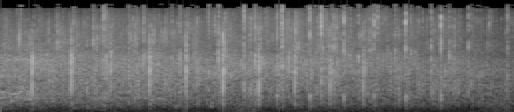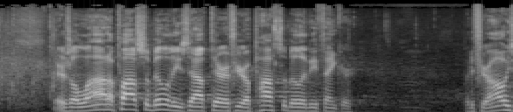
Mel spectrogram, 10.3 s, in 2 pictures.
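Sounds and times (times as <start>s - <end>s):
audience clapping: 0.0s - 6.1s
speech: 5.7s - 8.8s, 9.8s - 10.2s.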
